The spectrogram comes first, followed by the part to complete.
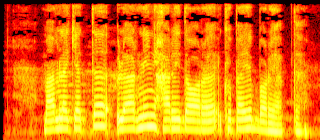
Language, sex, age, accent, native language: Uzbek, male, 18-24, Farg'ona, Uzbek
